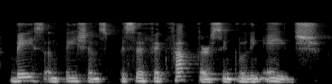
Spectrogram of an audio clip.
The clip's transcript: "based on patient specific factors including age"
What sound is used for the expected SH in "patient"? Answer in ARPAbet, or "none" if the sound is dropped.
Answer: SH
